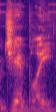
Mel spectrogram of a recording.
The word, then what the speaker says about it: Ghibli: Studio Ghibli, and yes, that is how one of the studio's co-founders pronounces Ghibli before anyone starts lynching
